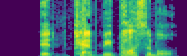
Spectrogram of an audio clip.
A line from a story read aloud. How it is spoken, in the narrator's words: he exclaimed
